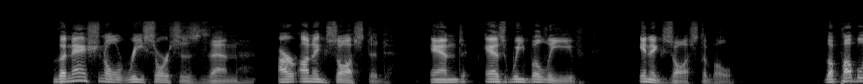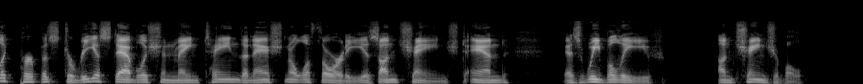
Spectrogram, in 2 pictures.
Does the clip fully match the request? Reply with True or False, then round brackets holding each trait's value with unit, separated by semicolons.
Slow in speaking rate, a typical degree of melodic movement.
True (95 wpm; 4.9 semitones)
